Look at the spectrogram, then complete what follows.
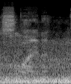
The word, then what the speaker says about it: Salina: pronounced Selena also but they pronounce it over here in Kansas Selena yeah say you tells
